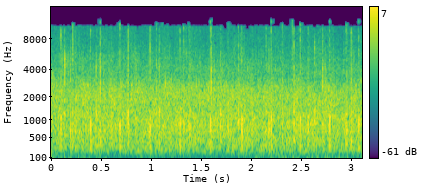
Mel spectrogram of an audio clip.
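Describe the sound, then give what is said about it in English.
A crowd gives Majority Leader Dean Skelos a round of applause, with dense, steady clapping that stays loud and even throughout. “big round of applause for Majority Leader Dean Skelos”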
